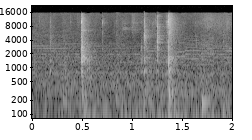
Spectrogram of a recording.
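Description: Two sharp clicks about a second apart over a faint steady background, as the mains switch is thrown to power a microwave oven transformer's primary winding in series with a shunt resistor.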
